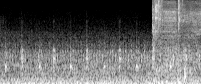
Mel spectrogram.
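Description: A bus indicator ticks evenly.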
